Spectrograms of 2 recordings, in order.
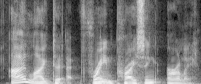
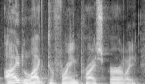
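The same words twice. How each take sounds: First: Slow, weighted statement; slow emphatic. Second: Slow, deliberate repeat; slow emphatic repeat. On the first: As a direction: lay it down slowly. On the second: Trainer repeating his pricing rule slowly. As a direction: say it again slowly. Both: Shown as a demonstration. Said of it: "Listen to what I just said".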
